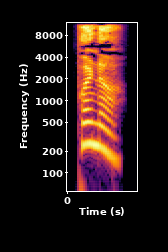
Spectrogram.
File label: "ಪೆಣ್ಣು", Kannada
